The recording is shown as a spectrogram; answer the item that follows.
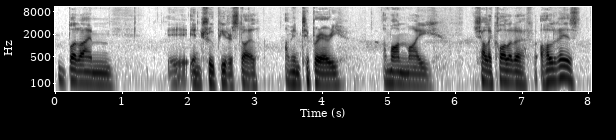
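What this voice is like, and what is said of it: Irish accent. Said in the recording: “my accent is obviously from the smaller island”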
